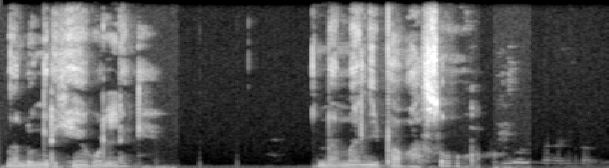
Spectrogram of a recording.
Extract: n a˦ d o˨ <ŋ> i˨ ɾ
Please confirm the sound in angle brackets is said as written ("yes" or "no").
yes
